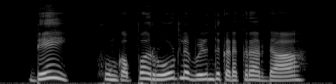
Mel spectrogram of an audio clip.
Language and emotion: Tamil, sad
